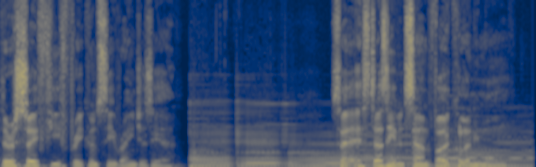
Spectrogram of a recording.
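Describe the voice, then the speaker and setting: Man narrating a music software tutorial over music. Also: medium pitch, moderate pace. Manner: explanatory, step-by-step. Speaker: music production tutorial presenter.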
